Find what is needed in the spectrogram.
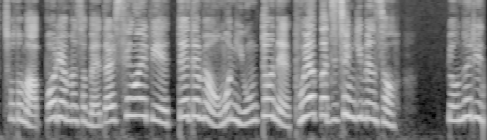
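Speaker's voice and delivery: high, aggrieved protest; indignant outburst. A narrator's reading. Daughter-in-law to mother-in-law, pouring out pent-up resentment. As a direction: build from pleading to a wronged cry. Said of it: "울분을 터뜨렸습니다".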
